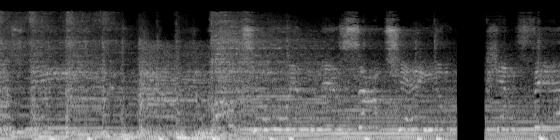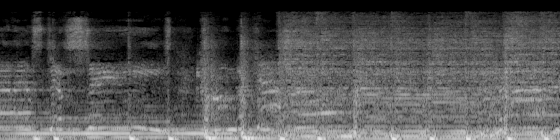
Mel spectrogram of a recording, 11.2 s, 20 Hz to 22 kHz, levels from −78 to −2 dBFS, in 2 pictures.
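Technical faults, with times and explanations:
4.57 to 4.86 s, rebuffering stall: the audio drops into silence for 285 ms and then picks up again at exactly the point where it broke off, so no material is skipped and the clip simply runs 285 ms longer. The player had exhausted its downloaded audio and waited for more to arrive. On a waveform this is a flat gap, and on a spectrogram an empty vertical band, with the content on each side joining up seamlessly.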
